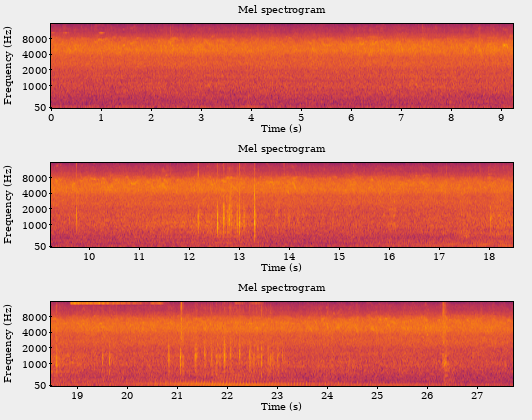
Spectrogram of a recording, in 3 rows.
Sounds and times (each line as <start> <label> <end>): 0.0 Birds 27.7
